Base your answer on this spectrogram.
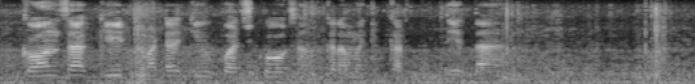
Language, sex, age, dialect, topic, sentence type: Hindi, female, 18-24, Awadhi Bundeli, agriculture, question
